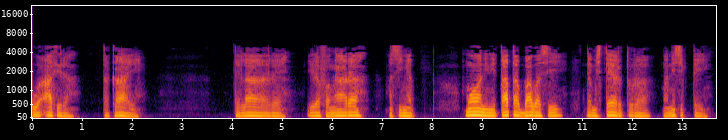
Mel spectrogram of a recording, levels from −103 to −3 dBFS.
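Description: AAC compression damage runs through the whole of this speech recording, from start to finish: nothing is present above 5.1 kHz, so the sound is dull and muffled, with a watery, smeared texture and a fizzy edge on sibilants. The cause is likely heavy AAC-LC encoding at a very low bitrate, around 16 kbps, where the encoder lowers its cut-off and quantises each frame's spectrum so coarsely that detail is lost.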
